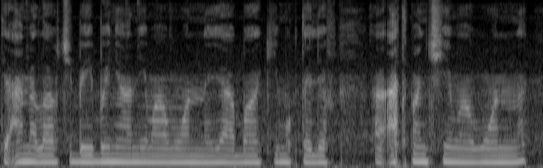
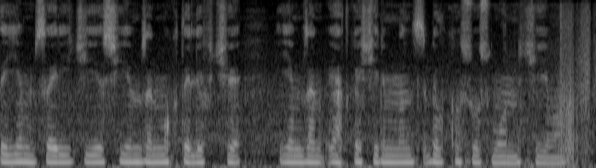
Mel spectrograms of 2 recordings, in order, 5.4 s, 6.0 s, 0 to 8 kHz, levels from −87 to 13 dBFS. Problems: constant background noise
